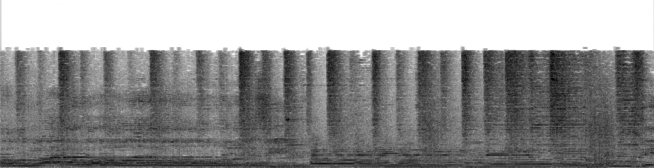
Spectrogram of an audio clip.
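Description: A live rock band playing: a male singer over electric and acoustic guitars and a drum kit, with cymbal hits keeping a steady beat.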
